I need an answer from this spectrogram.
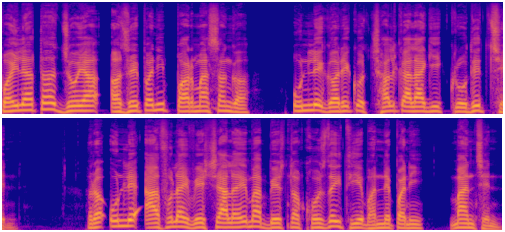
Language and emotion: Nepali, neutral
